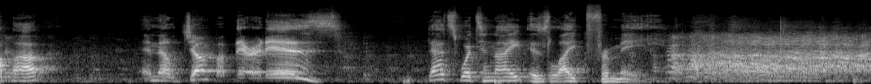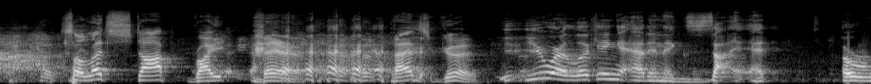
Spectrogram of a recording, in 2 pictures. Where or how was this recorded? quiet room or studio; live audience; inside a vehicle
live audience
